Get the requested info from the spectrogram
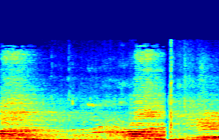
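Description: Thumps of many players' shoes on a hardwood basketball court during a group warm-up drill, under a large gym's mix of voices and shouts. One sharp knock comes near the end.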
